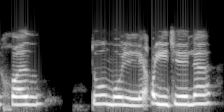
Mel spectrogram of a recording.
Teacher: میم کو ہم نے لام کے ساتھ ملا دینا ہے، حمزۃ الوصل ہمارا ڈراپ ہو جائے گا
